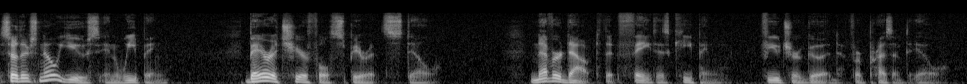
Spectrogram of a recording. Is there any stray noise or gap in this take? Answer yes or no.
no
